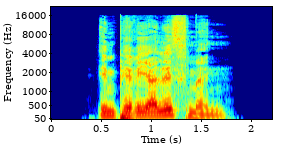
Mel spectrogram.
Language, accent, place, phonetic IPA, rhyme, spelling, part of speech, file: German, Germany, Berlin, [ˌɪmpeʁiaˈlɪsmən], -ɪsmən, Imperialismen, noun, De-Imperialismen.ogg
- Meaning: plural of Imperialismus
